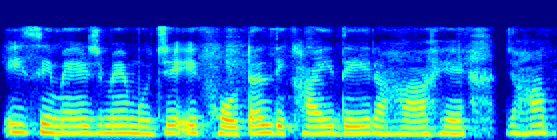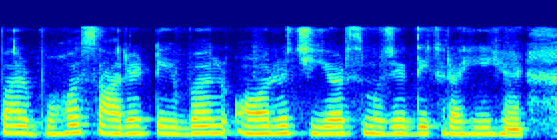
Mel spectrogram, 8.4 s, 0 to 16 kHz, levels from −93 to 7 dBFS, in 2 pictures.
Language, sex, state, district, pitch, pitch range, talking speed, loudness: Hindi, female, Bihar, Madhepura, 185 Hz, 180-195 Hz, 150 wpm, -27 LUFS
